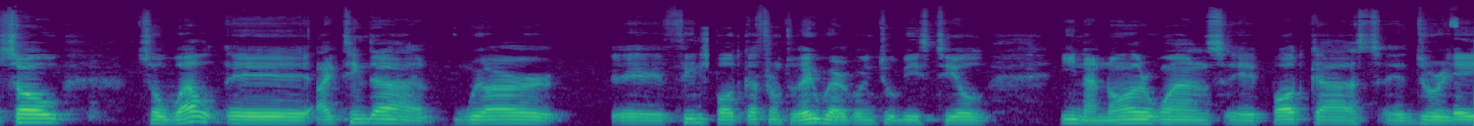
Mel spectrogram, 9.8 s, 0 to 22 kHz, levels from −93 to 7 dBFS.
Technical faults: damaged data in a compressed stream

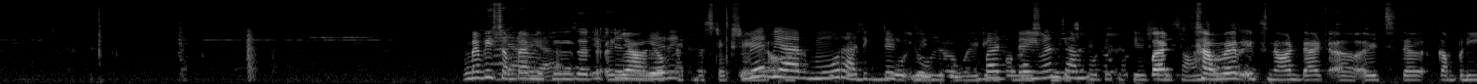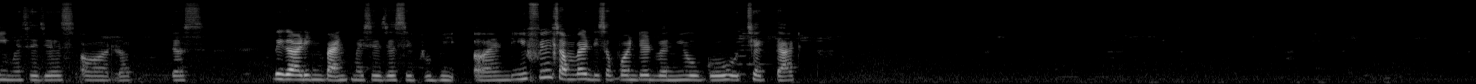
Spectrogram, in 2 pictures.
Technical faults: speech suppressed in double talk; echo leak

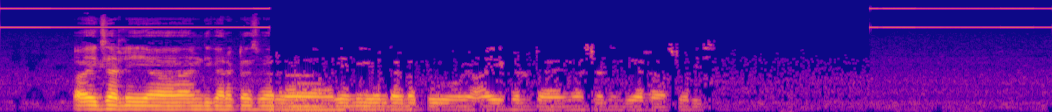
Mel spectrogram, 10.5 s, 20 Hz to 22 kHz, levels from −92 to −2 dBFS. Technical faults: USB whine; adaptive stream at a lower bitrate

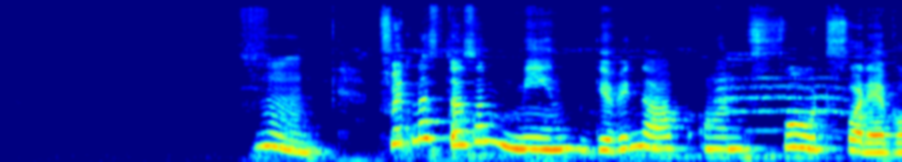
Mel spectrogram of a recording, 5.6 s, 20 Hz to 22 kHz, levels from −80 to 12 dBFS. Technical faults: none

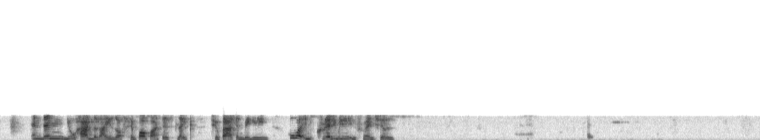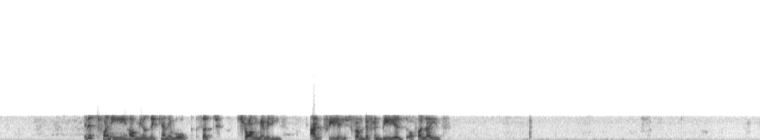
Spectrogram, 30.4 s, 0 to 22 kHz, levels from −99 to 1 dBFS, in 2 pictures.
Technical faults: AMR rate drop

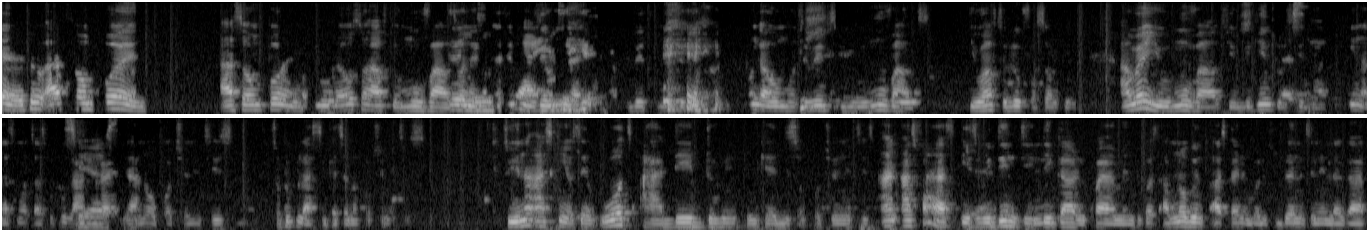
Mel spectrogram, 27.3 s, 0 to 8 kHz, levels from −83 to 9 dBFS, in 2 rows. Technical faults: echo leak; speech suppressed in double talk

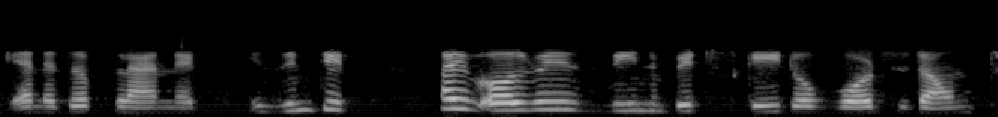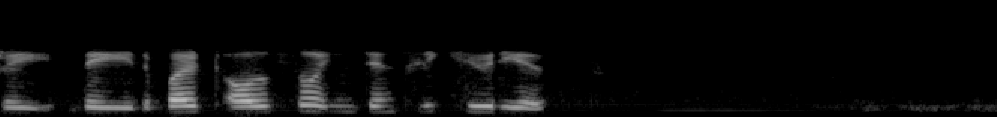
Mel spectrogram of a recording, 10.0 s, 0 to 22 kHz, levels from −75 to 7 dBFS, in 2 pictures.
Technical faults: none

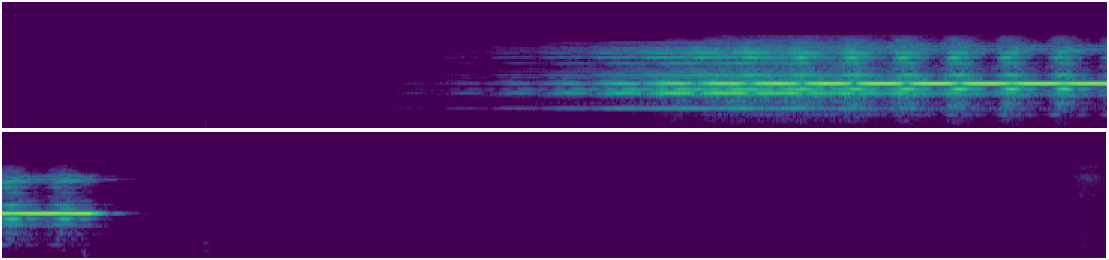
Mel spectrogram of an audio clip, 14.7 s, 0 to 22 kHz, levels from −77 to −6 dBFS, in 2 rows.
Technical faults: feedback howl

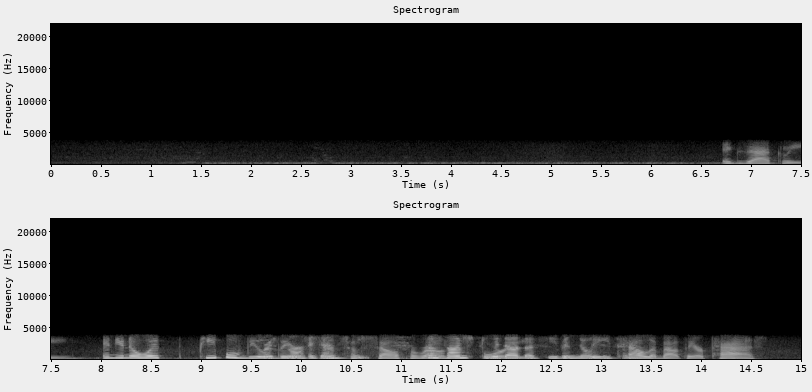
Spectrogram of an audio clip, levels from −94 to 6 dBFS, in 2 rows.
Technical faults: none

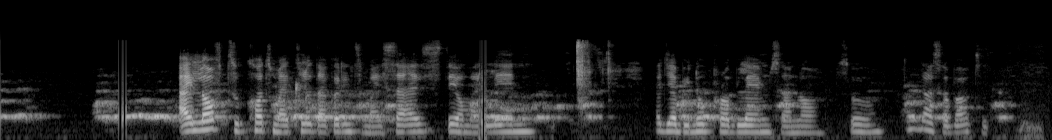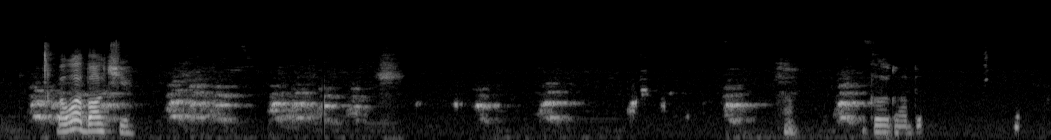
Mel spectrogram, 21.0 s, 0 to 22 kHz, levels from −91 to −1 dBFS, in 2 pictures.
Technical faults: unconcealed Bluetooth headset packet loss

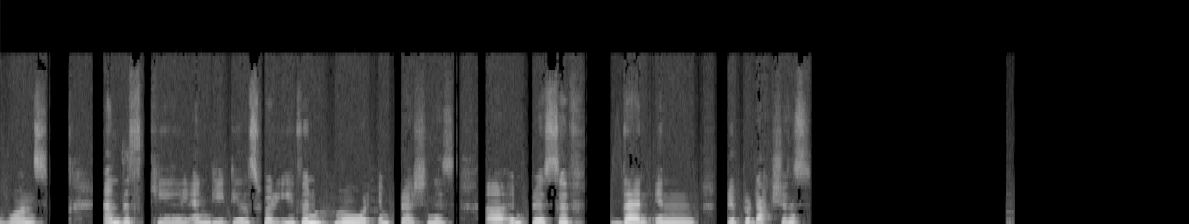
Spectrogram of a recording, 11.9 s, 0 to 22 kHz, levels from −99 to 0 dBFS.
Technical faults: low bit depth without dither

